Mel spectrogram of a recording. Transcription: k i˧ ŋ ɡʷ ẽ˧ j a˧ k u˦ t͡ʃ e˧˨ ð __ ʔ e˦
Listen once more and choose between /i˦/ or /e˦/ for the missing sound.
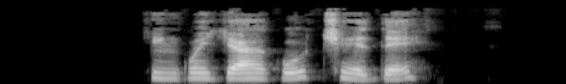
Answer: e˦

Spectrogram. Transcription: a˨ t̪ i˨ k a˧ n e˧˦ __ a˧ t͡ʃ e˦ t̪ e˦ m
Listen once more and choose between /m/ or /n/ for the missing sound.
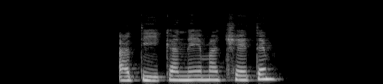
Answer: m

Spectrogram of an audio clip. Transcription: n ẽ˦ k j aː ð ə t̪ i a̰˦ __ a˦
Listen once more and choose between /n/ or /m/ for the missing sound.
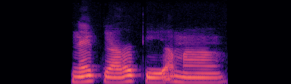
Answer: m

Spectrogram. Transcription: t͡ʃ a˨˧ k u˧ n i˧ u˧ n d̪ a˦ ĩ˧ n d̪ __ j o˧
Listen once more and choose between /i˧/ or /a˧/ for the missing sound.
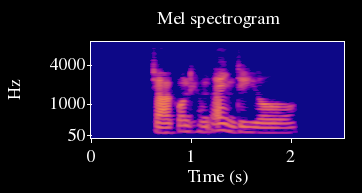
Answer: i˧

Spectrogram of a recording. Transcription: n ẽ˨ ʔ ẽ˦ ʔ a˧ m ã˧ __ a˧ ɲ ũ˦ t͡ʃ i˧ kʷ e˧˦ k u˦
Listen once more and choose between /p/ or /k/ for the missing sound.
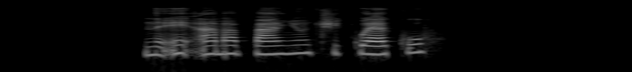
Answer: p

